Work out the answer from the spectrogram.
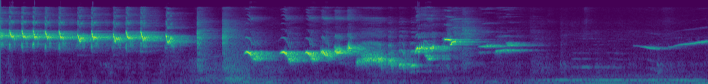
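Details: White-rumped shama in moult, a fighter bird, giving a rapid train of high chattering notes, then descending stuttered whistles and rising clear notes, ending with a low hum in the background.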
